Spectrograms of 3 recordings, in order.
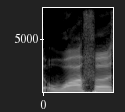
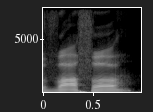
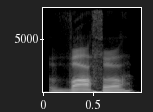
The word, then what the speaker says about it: Waffe: It is not the Waffe 28, it is the Waffe. You pronounce a W as a V, Waffe.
